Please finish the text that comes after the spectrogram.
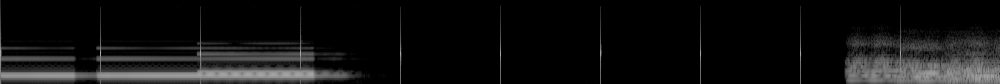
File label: O clap your hands; Gibbons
